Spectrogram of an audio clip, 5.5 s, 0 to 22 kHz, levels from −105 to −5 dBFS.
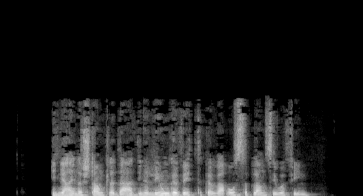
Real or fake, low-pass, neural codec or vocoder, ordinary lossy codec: real; 10.8 kHz; none; AAC, 32 kbps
